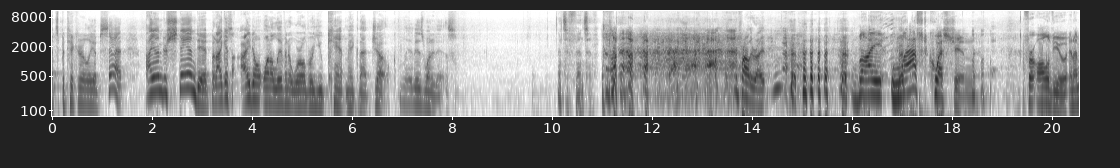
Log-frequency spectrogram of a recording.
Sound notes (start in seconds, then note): 11.0 laughter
